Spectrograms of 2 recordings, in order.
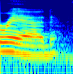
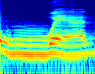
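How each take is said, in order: First: The word begins with an R sound. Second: The word begins with a W sound. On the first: The speaker calls it right. "say er, red" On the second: The speaker calls it wrong. "Don't say wed"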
